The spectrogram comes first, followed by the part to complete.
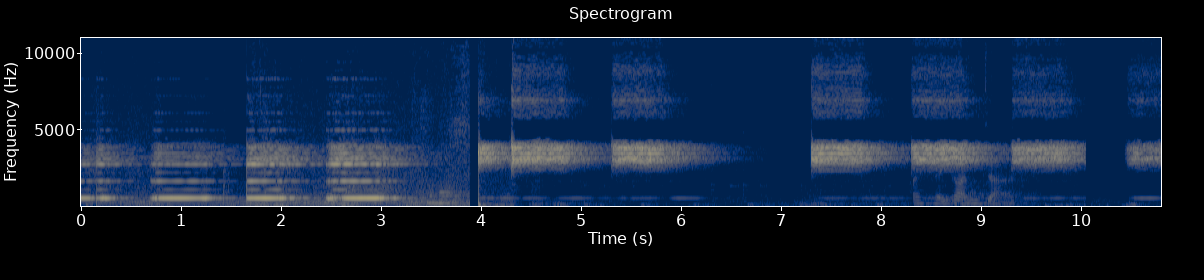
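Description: Apartment-building fire alarm going off: first an in-unit alarm pulsing about once every second, with a mid tone and a shrill high tone together. Then, after a sudden cut about four seconds in, a louder, higher-pitched buzzer sounds in blasts about a second long, with one longer pause between them.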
